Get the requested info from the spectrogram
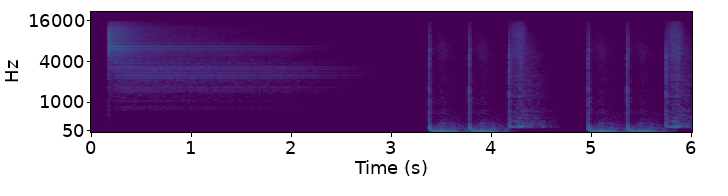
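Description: Music sting: a cymbal crash rings out and fades over about three seconds, then two short drum-kit phrases with a heavy bass drum follow. It marks a correct answer.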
